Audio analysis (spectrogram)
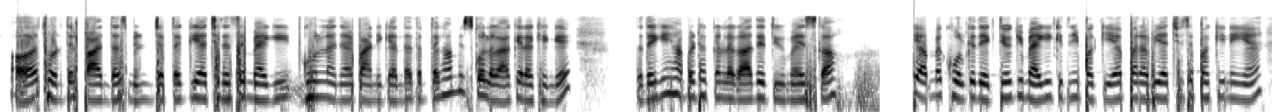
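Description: A middle-aged woman with a hoarse voice from a sore throat, chatting casually through a cooking vlog in her home kitchen and explaining each step to her viewers. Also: medium pitch, darkish tone, no room sound. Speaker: vlogger. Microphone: phone camera. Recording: slightly muffled phone audio.

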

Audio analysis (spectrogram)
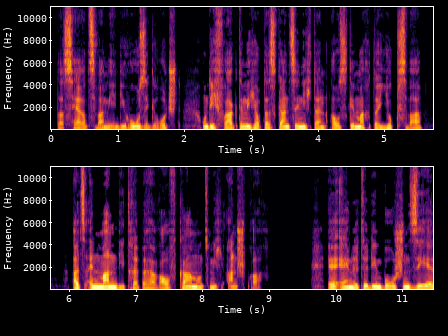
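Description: Man, audiobook narrator, scripted story reading, expressive intonation, dry recording. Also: mid-range voice, dry recording.

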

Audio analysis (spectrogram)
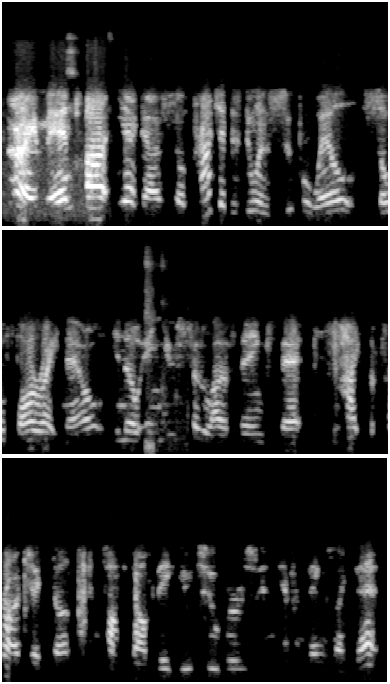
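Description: Husky man on a tinny phone line. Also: a little high, very animated, normal speed. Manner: emphatic, urgent market analysis. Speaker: audience member asking a question. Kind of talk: casual voice-chat question.

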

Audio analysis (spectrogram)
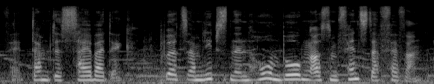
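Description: Woman acting dry sarcastic female mercenary, protective, mid pitch, audio drama, music underneath. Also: normal speed, natural voice. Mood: exasperated concern. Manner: wry, blunt. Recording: music bed behind the voice.

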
